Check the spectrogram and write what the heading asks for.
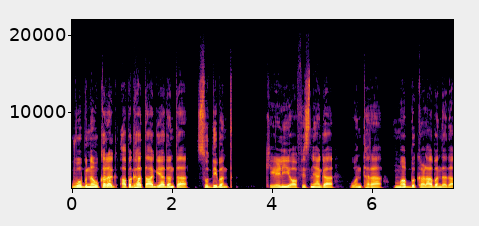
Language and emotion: Kannada, sad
